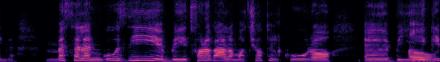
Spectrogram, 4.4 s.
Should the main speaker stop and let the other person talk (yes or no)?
no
